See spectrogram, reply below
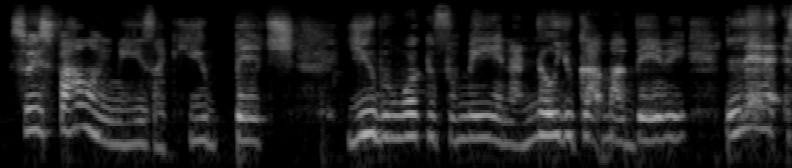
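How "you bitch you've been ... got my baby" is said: normal talking voice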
